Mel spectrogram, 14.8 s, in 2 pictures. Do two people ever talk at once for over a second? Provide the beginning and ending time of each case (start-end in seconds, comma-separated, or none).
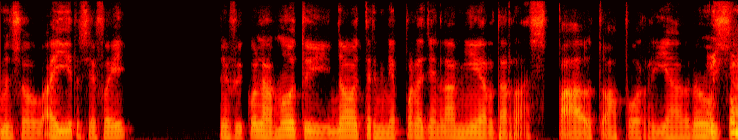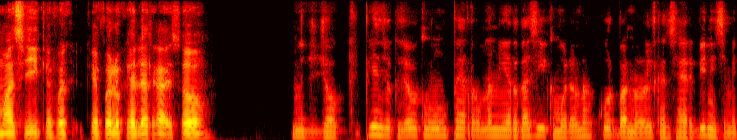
none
